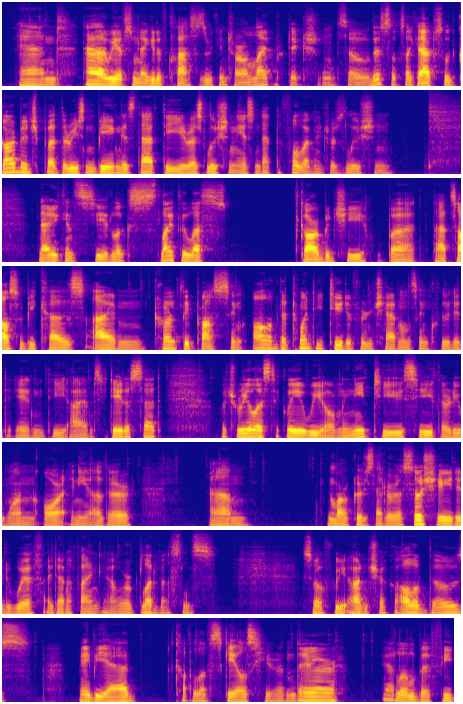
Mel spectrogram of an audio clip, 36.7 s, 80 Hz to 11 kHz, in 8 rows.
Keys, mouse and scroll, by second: 3.1-4.2 scroll up 1, 4.2-5.3 scroll up 1, 5.3-6.2 scroll up 1, 6.2-8.0 scroll up 1, 8.0-8.9 scroll up 1, 8.9-10.6 scroll up 1, 10.6-11.1 scroll up 1, 33.8-36.4 scroll up 1, 36.4-36.6 scroll up 1.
